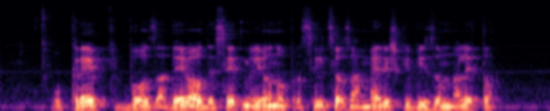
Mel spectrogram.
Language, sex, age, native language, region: Slovenian, male, 30-49, Slovenian, Drava region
